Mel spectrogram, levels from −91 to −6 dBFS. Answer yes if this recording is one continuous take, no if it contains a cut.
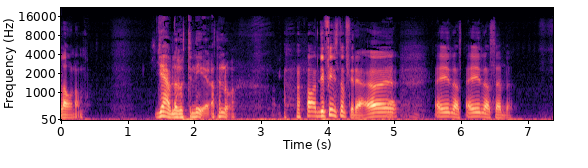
no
